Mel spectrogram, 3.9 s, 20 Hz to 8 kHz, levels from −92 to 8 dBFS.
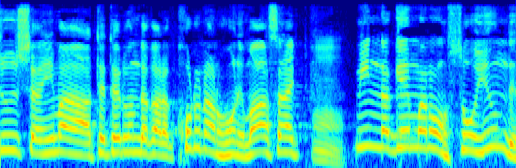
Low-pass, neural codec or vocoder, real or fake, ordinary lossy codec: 7.2 kHz; none; real; none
